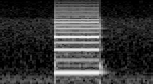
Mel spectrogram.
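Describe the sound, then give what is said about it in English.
A single loud, steady electronic beep lasting about half a second, with a bright harmonic tone, starting and stopping abruptly against near silence. It is the long beep in a listening exercise where listeners write dang for each long beep. “I want you to write dang, D-A-N-G, for each long beep, and a it for each short beep.”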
